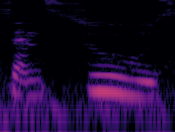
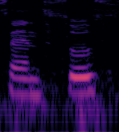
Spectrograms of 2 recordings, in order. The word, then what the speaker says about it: sensus: in this version but usually the plural has a long u like Senus not sensus Senus so you can like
